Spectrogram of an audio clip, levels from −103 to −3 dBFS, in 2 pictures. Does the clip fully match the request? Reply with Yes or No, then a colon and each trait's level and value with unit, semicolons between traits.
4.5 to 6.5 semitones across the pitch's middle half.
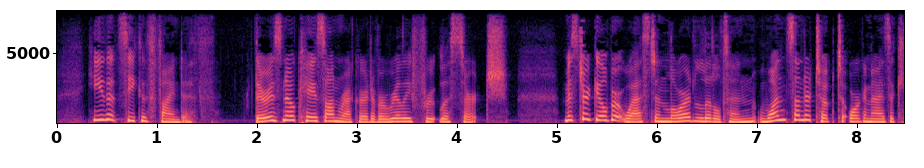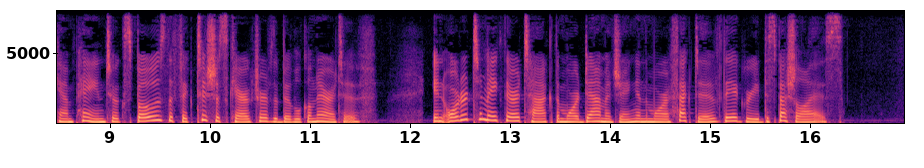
Yes: average, 4.8 semitones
